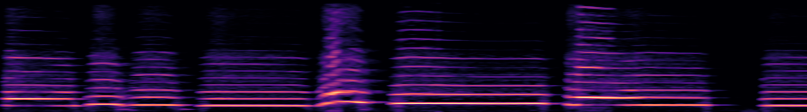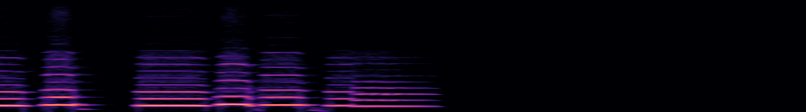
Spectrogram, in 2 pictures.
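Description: A solo flute-like melody of short held notes, with one quick upward slide near the start, stopping about six seconds in.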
